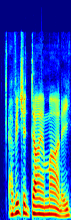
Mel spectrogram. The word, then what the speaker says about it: Hacjivah Dayimani: So, obviously we've seen Hacjivah Dayimani.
